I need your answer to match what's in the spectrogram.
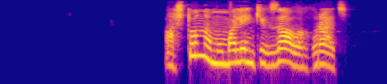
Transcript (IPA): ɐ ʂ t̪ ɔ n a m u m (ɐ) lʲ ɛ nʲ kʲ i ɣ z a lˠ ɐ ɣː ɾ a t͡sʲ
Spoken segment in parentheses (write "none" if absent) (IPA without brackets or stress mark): a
